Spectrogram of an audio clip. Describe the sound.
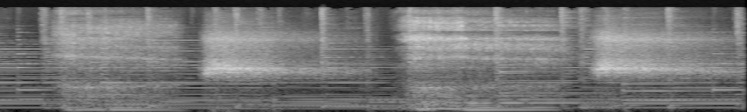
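A voice imitates Goldilocks snoring as she falls fast asleep in Baby Bear's bed, in a telling of Goldilocks and the Three Bears: two slow, rhythmic cycles of a rasping inhale followed by a breathy exhale, fairly loud, with no talking.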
